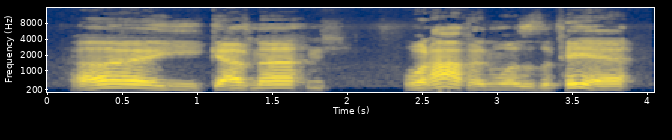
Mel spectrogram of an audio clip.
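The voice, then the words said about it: Unconvincing put-on British accent. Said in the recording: “Say it with a British accent ... That's not British.”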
